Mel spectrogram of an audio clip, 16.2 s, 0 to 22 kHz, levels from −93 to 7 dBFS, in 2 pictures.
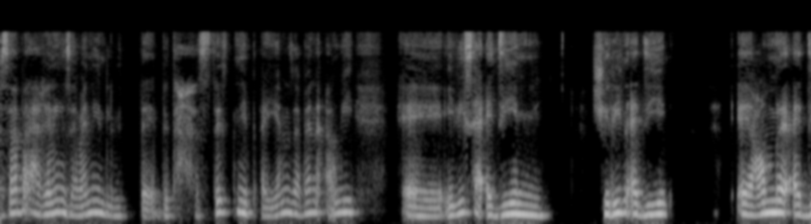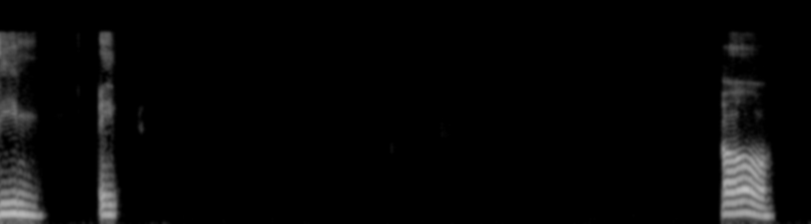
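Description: No technical faults can be heard anywhere in the speech.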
